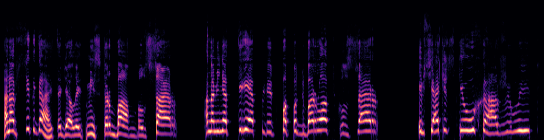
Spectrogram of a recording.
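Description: A man doing a whiny high young lad. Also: slow pace, fairly bright tone, dry recording, studio quality, exaggerated voice. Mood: whining. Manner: whiny, high-pitched and plaintive. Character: whining cowardly young male apprentice. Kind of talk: audiobook character voice.

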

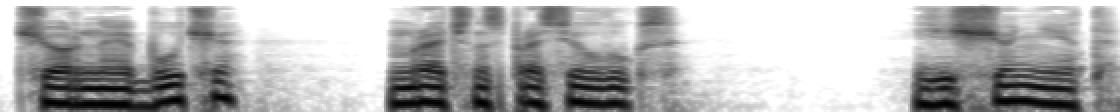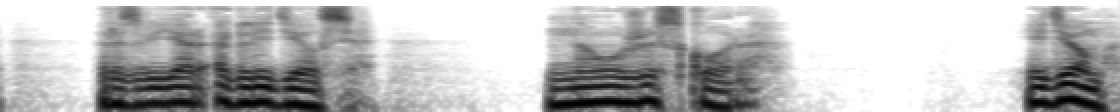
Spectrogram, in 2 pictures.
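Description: Male narrator, low and warm, calm measured read; dull lo-fi, dry recording. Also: no echo. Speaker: audiobook narrator. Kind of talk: scripted narration.

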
